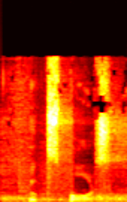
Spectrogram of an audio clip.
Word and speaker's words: export: And look at the word export. In verb, the stress is on first syllable, and when it is to be used as noun, the stress will be on second syllable, that is export, exports.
